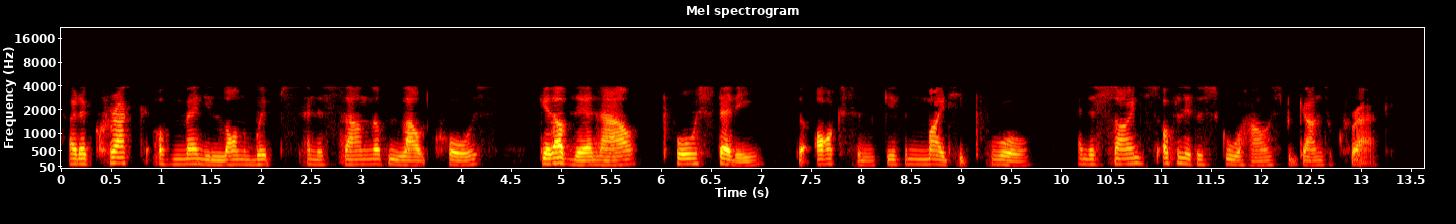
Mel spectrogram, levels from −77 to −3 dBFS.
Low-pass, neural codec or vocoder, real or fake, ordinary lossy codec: 7.2 kHz; none; real; AAC, 16 kbps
